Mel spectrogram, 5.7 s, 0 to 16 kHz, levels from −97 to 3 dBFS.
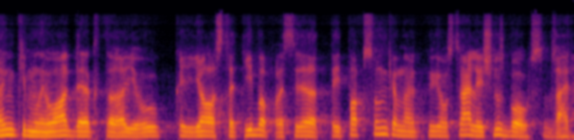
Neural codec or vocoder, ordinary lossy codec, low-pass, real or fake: codec, 16 kHz in and 24 kHz out, 0.8 kbps, FocalCodec, streaming, 65536 codes; Opus, 24 kbps; 10.8 kHz; fake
